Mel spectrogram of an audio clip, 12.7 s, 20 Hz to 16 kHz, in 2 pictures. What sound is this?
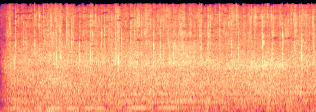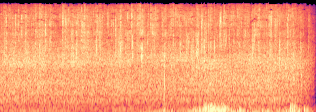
29.06.09 Poznan (Poland, Greater Poland): sound recorded by the kitchen window;
recorder: sony ICD-SX46
processing: fade in/out
rain, downpour, thunderstorm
